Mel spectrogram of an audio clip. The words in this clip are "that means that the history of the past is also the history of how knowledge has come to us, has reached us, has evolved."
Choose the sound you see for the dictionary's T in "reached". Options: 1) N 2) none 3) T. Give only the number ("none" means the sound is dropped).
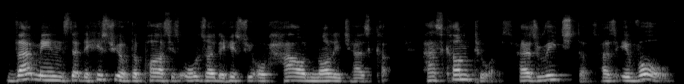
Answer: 3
